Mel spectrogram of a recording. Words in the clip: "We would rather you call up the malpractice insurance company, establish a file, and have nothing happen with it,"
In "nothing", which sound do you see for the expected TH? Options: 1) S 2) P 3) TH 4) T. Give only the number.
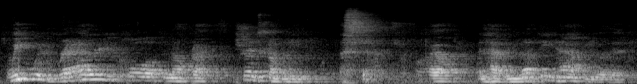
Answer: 3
